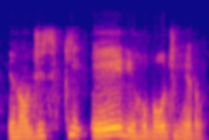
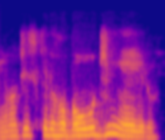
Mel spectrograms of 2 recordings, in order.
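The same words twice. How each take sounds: First: The word "ele" carries the main stress. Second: The word "dinheiro" carries the main stress. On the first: Someone else stole it, not him. "Alguém roubou, mas não ele" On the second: He stole other things, not the money. "Ele roubou algumas coisas, mas não o dinheiro"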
